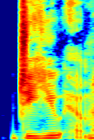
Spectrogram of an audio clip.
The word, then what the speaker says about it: Targum: So I actually, Targum. Nice. Like a mixture of tar and gum.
